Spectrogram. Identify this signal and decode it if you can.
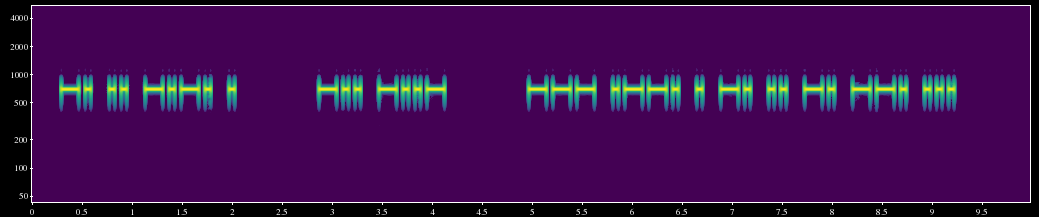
Morse code, heard as a keyed tone, about 20 wpm, 700 Hz. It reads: NICE DX OPENINGS
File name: UK MASTER QSOs TRAINING / 20WPM / UK MASTER QSOs 0072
